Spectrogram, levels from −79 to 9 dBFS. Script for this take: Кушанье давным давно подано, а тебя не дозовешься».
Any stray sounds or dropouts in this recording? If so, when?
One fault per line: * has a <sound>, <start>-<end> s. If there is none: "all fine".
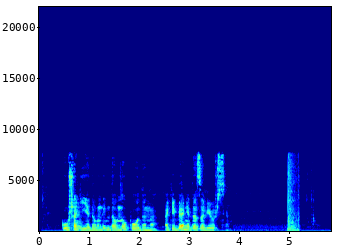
* has a squeak, 5.0-5.2 s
